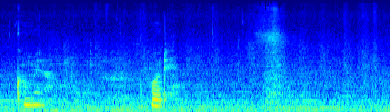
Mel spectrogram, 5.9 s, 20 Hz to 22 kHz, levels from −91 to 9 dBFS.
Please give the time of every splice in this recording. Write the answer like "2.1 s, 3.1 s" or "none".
none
